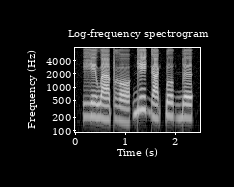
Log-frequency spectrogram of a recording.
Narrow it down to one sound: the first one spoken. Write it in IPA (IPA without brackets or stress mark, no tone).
ɣ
